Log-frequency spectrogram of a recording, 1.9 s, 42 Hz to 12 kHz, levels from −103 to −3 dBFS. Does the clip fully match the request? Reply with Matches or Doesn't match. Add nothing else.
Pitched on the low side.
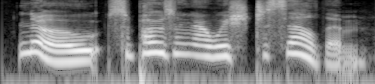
Doesn't match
